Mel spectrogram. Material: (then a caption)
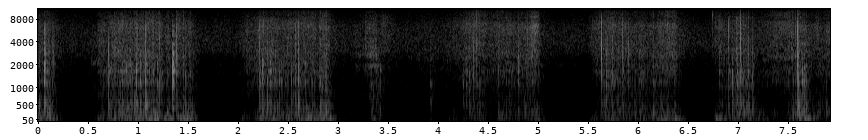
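Woven fabric. Fingertips and short nails scratch across a flat, heart-shaped woven tapestry fabric coaster lying on a wooden table. A series of rough, dry scratching bursts, each about a second long, are separated by brief silences. Each burst carries a bright, crackly texture over a soft low rumble.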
